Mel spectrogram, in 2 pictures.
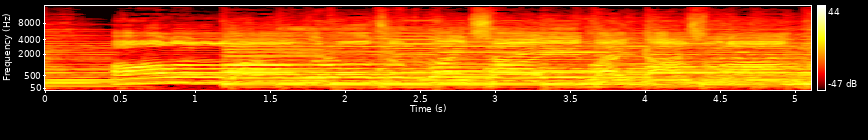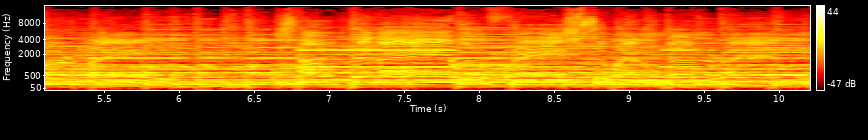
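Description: Instrumental break in a folk song: acoustic guitar and banjo playing under a melody line, with no singing.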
